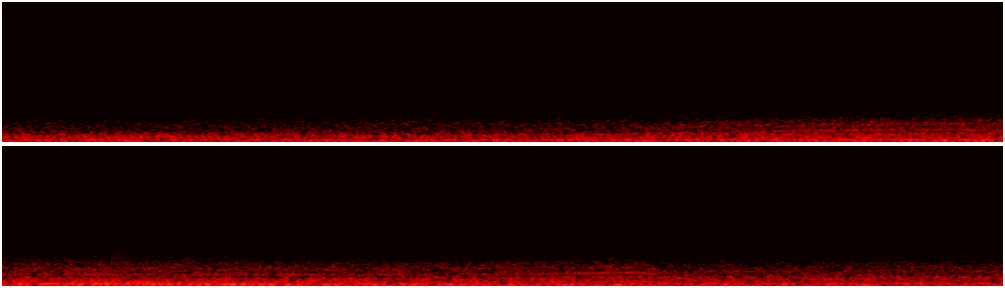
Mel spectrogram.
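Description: A car engine rumbles and rises in pitch as the car speeds up.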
